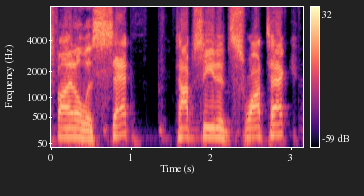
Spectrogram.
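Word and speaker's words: Świątek: top seeded swat tech is that how we're pronouncing your name that's how you and i thought we were elongated it during this tournament i elongated it the last three letters are t-e-k how do you elongate the the a.i they're kind of stretching out the two vowels together is what i've been hearing all right i'm not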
